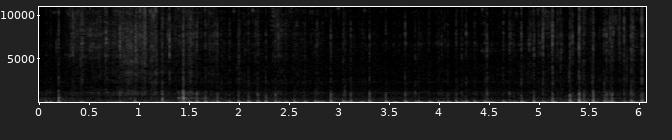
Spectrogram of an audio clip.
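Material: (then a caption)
Coconut shell. Fingertips tap the husky outer surface of a hollow, empty, dry coconut shell half held beside a fuzzy microphone. A quick, uneven run of soft, dull knocks sounds deep and hollow, like clip-clopping hooves. Each knock dies away almost instantly over a faint high hiss.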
